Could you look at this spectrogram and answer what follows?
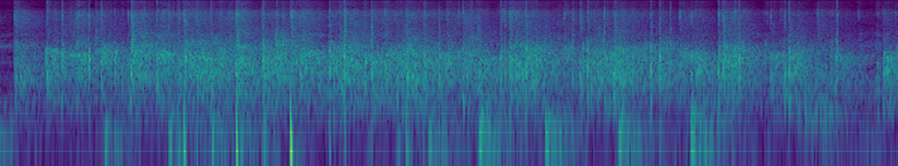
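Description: A church congregation in Lubumbashi breaks into sustained applause, a dense, steady wash of many hands clapping at once, close and loud, with a few sharper individual claps standing out throughout.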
